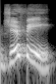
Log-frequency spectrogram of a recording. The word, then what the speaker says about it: GIPHY: Some of you might pronounce that GIPHY. It's GIPHY.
